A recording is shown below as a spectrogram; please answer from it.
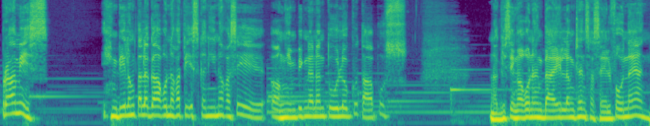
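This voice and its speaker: A man's voice: sits high, a little fast, pauses often, lightly acted. A man playing an anxious live-in boyfriend in a radio drama, suspicious yet apologetic, with a hesitant, pleading manner. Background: music bed.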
